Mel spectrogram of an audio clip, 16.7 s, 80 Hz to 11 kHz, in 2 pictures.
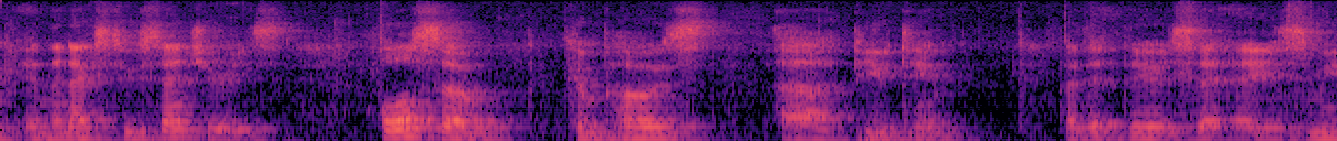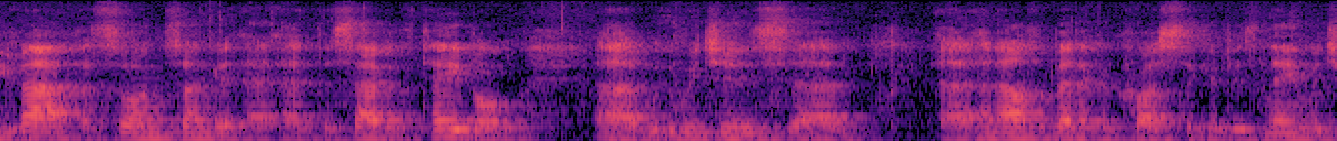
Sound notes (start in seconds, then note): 7.7 non-english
